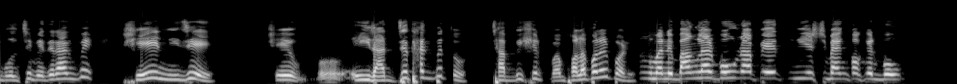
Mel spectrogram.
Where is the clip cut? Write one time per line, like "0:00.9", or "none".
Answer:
0:06.5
